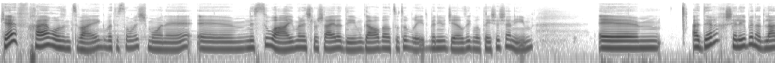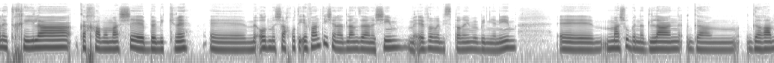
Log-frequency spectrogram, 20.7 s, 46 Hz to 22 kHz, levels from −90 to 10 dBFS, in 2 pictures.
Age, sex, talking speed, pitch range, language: 20-39, female, 110 wpm, 185-220 Hz, Hebrew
